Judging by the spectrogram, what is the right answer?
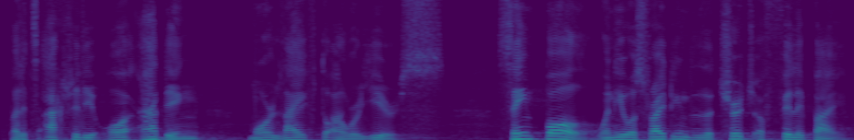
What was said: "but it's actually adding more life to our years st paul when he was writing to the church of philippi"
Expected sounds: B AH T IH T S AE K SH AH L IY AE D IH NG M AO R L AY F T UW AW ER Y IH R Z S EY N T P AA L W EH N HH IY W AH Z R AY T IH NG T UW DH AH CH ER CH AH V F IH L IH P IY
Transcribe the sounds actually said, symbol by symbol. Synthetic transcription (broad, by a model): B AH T IH T S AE K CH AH L IY AE D IH NG M AO R L AY F T UW AW ER Y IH R S EY N T P AA L W EH N HH IY W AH S R AY T IH NG T UW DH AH CH ER CH AH V F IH L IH P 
